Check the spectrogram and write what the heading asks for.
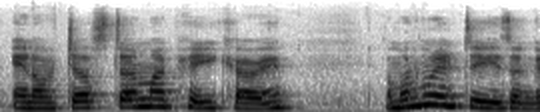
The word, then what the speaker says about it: picot: slip stitching, it creates, I call it a picot, I don't even know how to pronounce it properly, P-I-C-O-T, picot.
